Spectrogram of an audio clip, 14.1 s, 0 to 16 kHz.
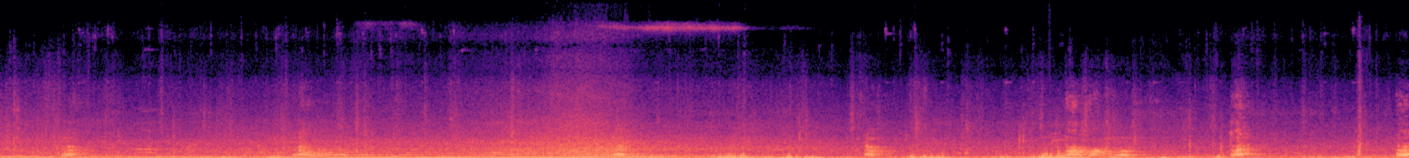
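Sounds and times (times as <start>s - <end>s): vehicle engine humming: 0.0s - 9.1s.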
